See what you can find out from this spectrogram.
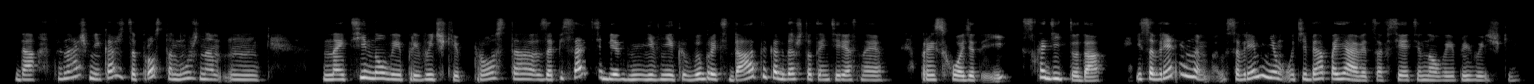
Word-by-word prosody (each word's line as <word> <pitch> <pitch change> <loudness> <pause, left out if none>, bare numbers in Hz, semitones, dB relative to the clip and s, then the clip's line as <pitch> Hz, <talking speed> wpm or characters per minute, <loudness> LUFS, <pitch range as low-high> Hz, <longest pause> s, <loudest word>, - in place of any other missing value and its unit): Да. 220 -1 -1 0.2
Ты 250 - -7
знаешь, 325 +6 -3
мне 250 -4 0
кажется, 310 -2 -1
просто 250 +1 -1
нужно, 240 -2 -2
м, 215 -2 -4 0.6
найти 230 +6 +2
новые 270 -5 +3
привычки, 220 -1 -1
просто 245 +3 -3
записать 280 - 0
себе 250 -6 +4
в 230 - -3
дневник 225 0 0
и - - +2
выбрать 240 +2 +3
даты, 285 - +2
когда 250 -6 +2
что-то 240 -2 -3
интересное 210 -2 -2 0.3
происходит, 210 -3 +1
и 335 +1 -7
сходить 270 -5 +3
туда. 180 -2 +1 0.3
И 245 - -1
со 255 +1 +5
временэм 340 - 0
со 240 -1 -2
временем 300 - +2
у 230 - -4
тебя 245 +3 0
появятся 205 -8 +2
все 205 +2 -3
эти 205 +1 -6
новые 195 -1 -3
привычки. 195 -1 -6
230 Hz, 150 wpm, -22 LUFS, 210-265 Hz, 0.6 s, со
